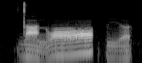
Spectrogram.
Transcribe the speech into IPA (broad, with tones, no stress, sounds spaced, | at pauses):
d aː˧˩ n ʋ ɔː˧˥ | p i˩ ə̯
